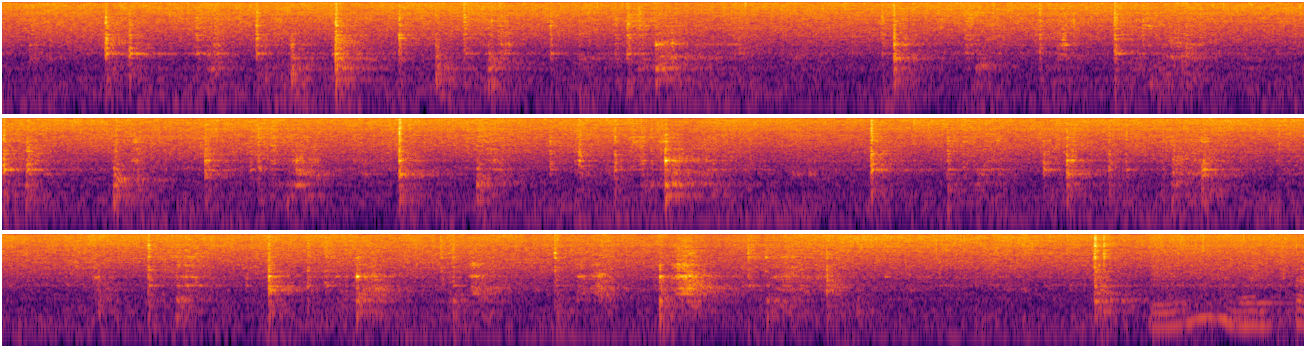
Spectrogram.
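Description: A metal spoon clanks against a pressure cooker pot while stirring vegetables.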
